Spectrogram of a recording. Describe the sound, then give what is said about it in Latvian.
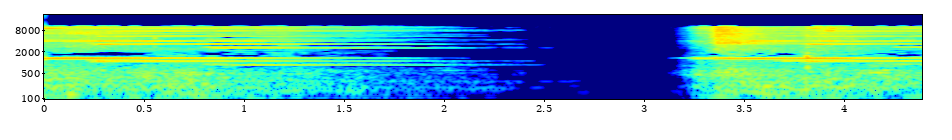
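An electric voting bell rings steadily in the Saeima, the Latvian parliament, before a vote on a draft decision to elect a deputy to a committee, a bright buzzing tone that fades out, then after a brief silence rings again sharply and loud. “Lūdzu zvanu.”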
